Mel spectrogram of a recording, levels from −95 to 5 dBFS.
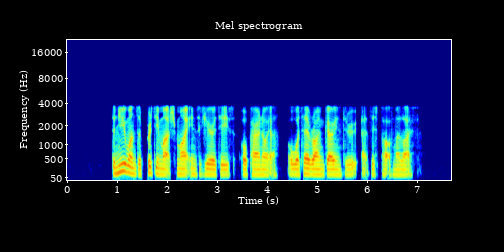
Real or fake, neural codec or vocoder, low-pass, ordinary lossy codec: real; none; 3.6 kHz; none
